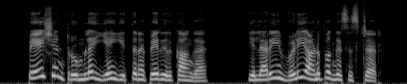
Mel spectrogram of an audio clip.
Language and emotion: Tamil, angry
